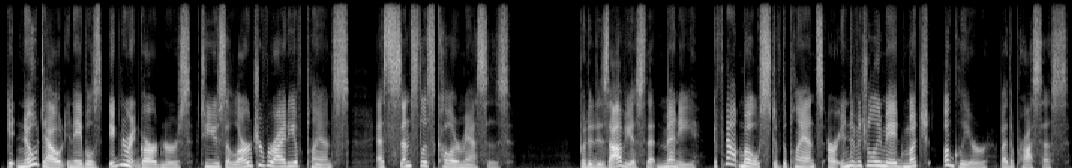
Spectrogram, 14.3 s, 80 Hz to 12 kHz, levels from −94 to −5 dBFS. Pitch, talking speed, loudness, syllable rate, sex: 220 Hz, 155 wpm, -22 LUFS, 4.9 syllables/s, female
